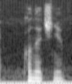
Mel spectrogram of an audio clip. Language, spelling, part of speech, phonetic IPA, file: Czech, konečně, adverb, [ˈkonɛt͡ʃɲɛ], Cs-konečně.ogg
- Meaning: at last, finally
